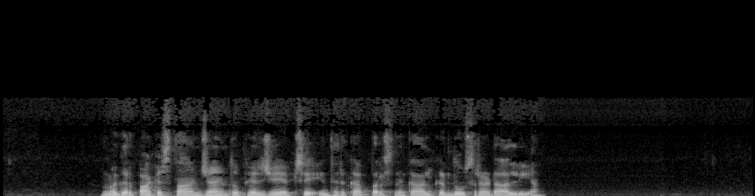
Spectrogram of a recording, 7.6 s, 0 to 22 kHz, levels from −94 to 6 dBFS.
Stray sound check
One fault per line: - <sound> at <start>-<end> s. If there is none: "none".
none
